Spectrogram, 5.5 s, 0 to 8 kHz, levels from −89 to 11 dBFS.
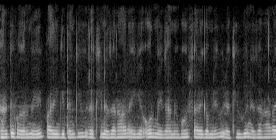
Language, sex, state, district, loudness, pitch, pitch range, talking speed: Hindi, female, Bihar, Katihar, -16 LUFS, 185 Hz, 180-195 Hz, 290 wpm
